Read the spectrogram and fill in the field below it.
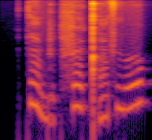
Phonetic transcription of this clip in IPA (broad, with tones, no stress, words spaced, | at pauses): kɛ̃˥˨bʉ˨˩p fœ˥˨ ǃʼæ̃˨˦sŋo˦˥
